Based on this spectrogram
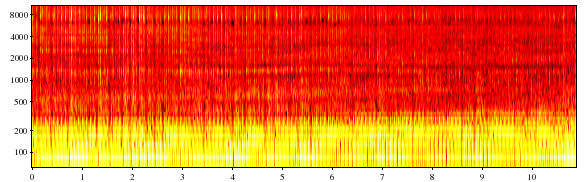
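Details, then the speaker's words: Harley FXLRST Low Rider ST 117 ci Stage 2 with Star Racing 30/30 cam, Power Vision dyno-tuned the day before, cold start idle: deep, lumpy V-twin idle about three beats a second, even firing, no clatter; healthy. "taking it out for a ride so you can hear it really really greatly improved let's start with the cold start"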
